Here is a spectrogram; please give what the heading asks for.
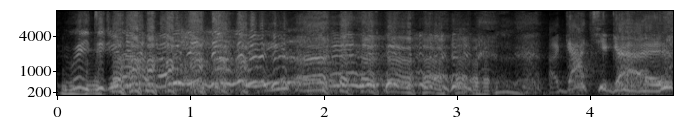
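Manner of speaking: high, giggly teasing through laughter; laughing tease. Real, not acted. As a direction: laugh while you tease him. Teasing co-host about IRL.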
